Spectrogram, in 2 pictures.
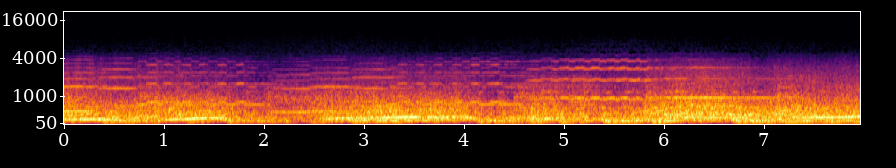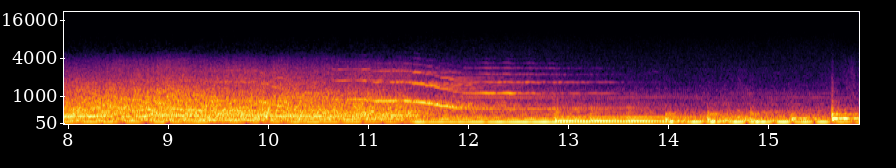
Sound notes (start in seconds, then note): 6.2 engine roaring; 13.0 pensive music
